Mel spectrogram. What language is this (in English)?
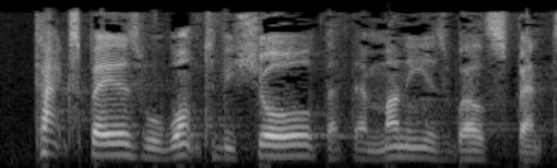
English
